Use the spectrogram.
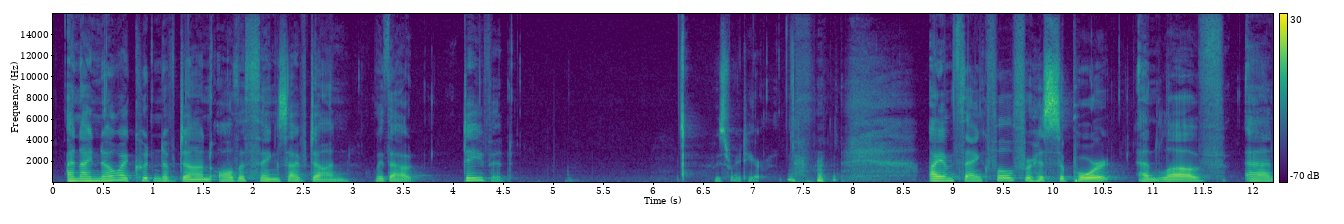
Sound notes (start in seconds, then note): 7.3 giggles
